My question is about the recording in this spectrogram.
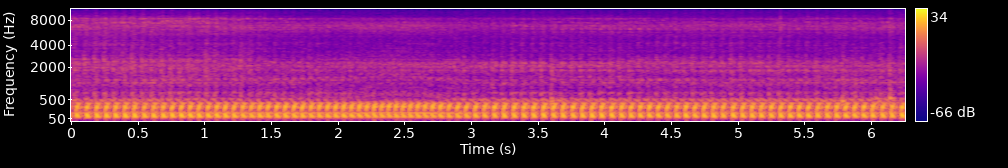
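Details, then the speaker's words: Bajaj Dominar 400 with a failing maintenance-free battery, started on a jump starter: quick, even exhaust thump-thump holding a steady rhythm with no misses or clatter, a clean healthy idle after the third try. "Третьего раза нормально работает."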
